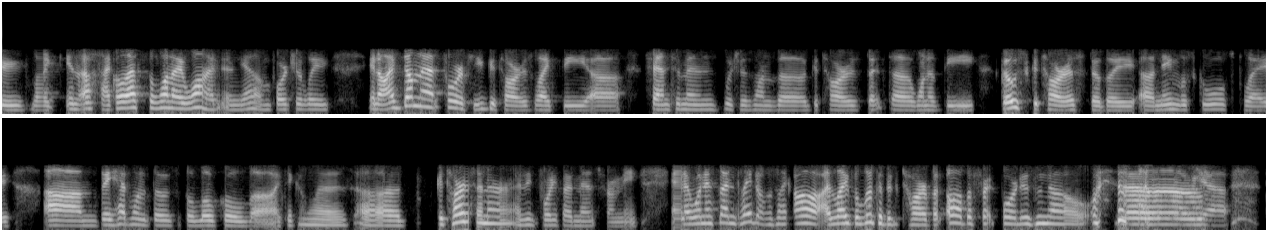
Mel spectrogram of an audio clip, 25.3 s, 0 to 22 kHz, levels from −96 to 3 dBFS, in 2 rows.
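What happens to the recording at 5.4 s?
At 5.4 s the speech is muffled and hoarse, with smeared consonants, and this holds for the whole clip. It is heavy G.723.1 codec damage: a 200 Hz to 3.4 kHz telephone band and a slowly updated voice model in 30 ms frames, consistent with roughly 6.3 kbit/s.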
